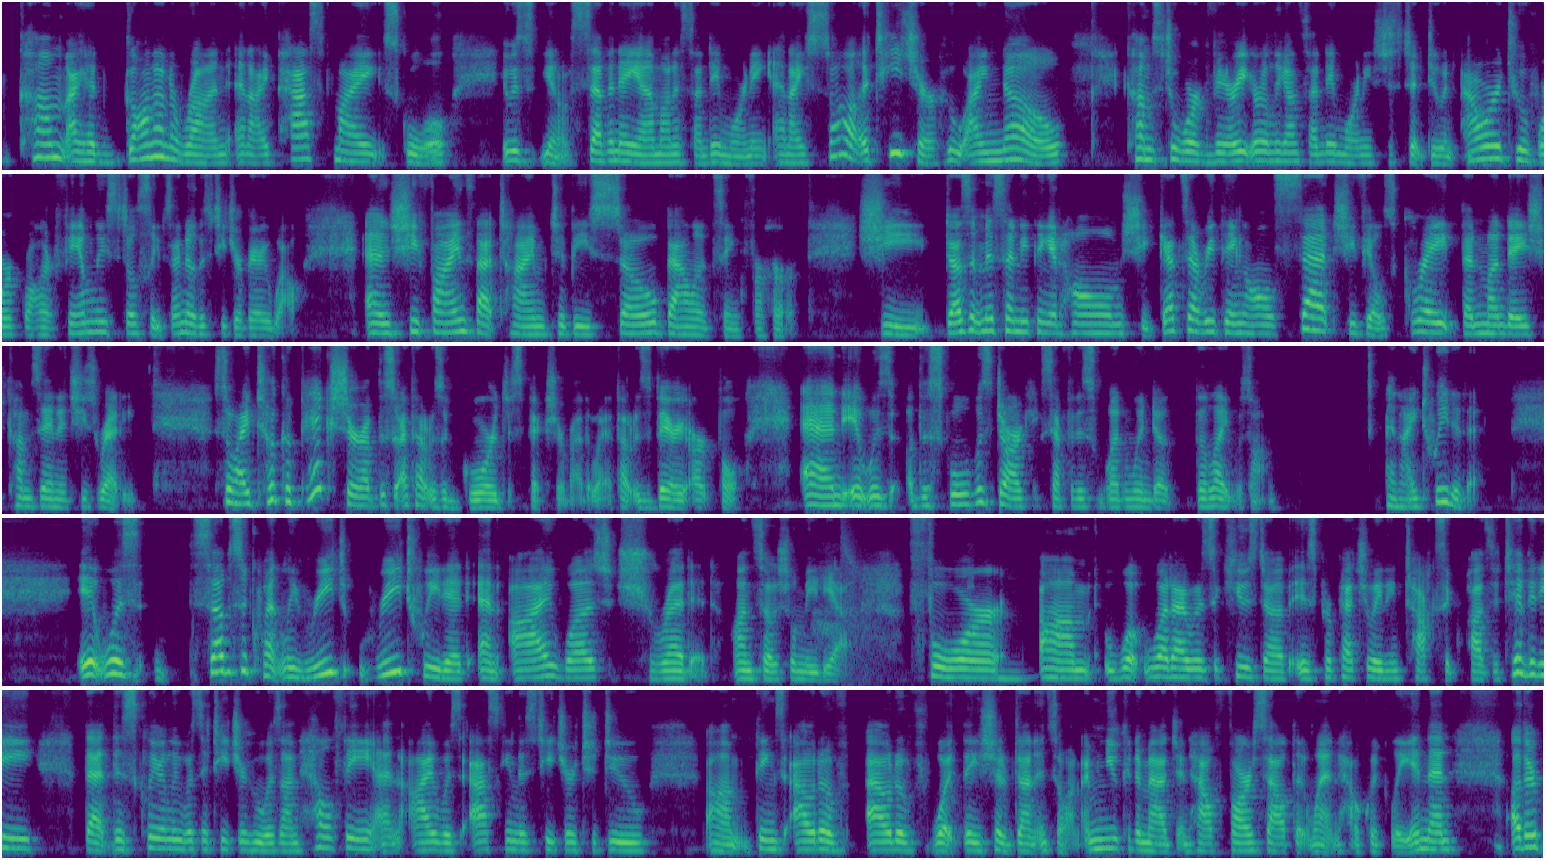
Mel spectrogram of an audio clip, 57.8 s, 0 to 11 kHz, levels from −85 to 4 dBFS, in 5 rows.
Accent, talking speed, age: American, 210 wpm, 30-49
